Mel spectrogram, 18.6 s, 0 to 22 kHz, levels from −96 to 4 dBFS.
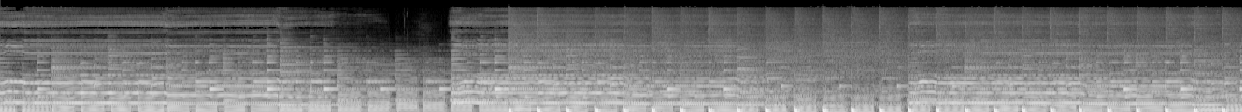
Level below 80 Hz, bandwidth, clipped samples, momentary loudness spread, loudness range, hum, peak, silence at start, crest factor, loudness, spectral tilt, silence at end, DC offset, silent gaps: -18 dBFS; 15.5 kHz; under 0.1%; 4 LU; 3 LU; none; 0 dBFS; 0 s; 12 dB; -15 LUFS; -7.5 dB/octave; 0 s; under 0.1%; none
